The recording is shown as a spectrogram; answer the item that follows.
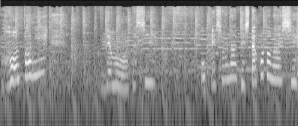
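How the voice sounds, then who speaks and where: An actress playing a gentle, shy and earnest young girl in an anime audio drama, speaking sincerely. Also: very high-pitched, lively intonation, a little slow. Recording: studio drama with music behind.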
